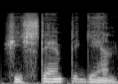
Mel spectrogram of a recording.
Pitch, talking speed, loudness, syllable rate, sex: 105 Hz, 150 wpm, -15 LUFS, 4.6 syllables/s, male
